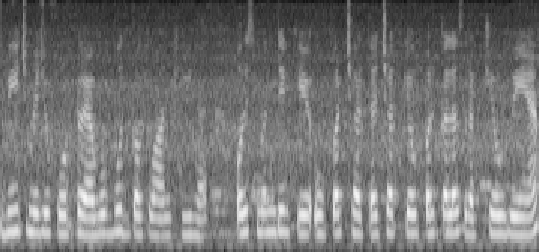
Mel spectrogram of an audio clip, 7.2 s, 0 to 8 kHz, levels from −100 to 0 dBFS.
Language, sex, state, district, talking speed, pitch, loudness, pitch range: Hindi, female, Chhattisgarh, Raipur, 200 wpm, 230 Hz, -15 LUFS, 225-240 Hz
